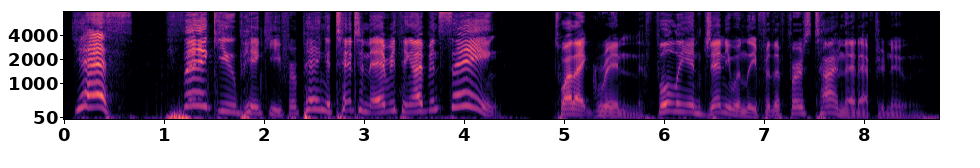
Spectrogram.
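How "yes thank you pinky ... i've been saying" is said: higher, louder, thrilled outburst; overjoyed someone finally listened; delighted. Acted. Twilight thanking Pinky, overjoyed and loud.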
